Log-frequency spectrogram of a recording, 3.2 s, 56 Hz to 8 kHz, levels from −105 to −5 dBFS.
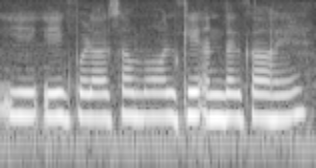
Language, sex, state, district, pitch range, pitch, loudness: Hindi, female, Uttar Pradesh, Lucknow, 245-260 Hz, 255 Hz, -14 LUFS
